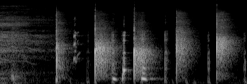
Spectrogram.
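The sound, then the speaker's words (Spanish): Five sharp hand claps in a steady, even rhythm, each a crisp, bright smack followed by a brief decay, with no one talking. “Quiero aplaudir.”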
